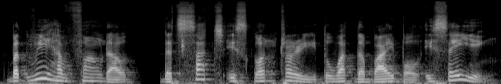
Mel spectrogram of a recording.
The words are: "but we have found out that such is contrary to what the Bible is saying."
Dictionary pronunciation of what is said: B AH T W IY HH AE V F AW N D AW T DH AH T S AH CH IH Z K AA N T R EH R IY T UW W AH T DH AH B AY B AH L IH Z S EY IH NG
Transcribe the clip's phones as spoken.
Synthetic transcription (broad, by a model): B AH T W IY HH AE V F AW N D AW T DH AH T S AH CH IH S K AA N T R EH R IY T UW W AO T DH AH B AY B AH L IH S EY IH NG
